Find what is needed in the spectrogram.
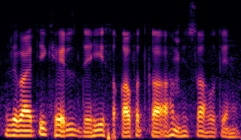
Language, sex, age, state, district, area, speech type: Urdu, male, 45-60, Bihar, Gaya, rural, spontaneous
